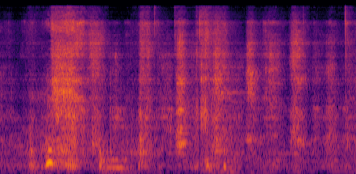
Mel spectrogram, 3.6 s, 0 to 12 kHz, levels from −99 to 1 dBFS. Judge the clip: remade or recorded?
remade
